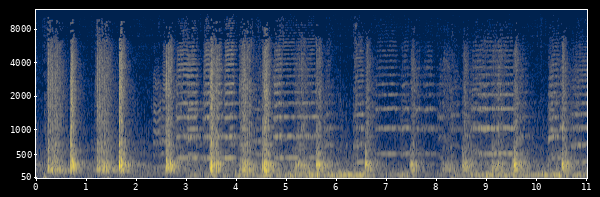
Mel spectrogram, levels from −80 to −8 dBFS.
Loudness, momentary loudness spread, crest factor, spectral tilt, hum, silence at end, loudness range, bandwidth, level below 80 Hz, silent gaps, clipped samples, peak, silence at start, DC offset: -27 LUFS; 16 LU; 24 dB; -5.5 dB/octave; none; 0 s; 7 LU; 11 kHz; -44 dBFS; none; under 0.1%; -2 dBFS; 0 s; under 0.1%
